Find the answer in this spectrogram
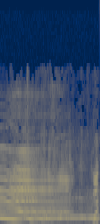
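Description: A football commentator's drawn-out goal shout: one long call that holds, then falls in pitch as it trails off over about a second and a half.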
